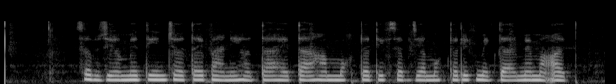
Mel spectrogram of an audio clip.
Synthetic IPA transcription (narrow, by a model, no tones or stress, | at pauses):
sɐbzijõmẽt̪iːnt͡ʃɔːt̪aipaːniɦoːt̪aɦɛt̪aːɦəmːʊxt̪əlɪfsɐbzijãmʊxt̪əlɪfmɪk̚d̪aːɾmẽma̰ʔət̪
